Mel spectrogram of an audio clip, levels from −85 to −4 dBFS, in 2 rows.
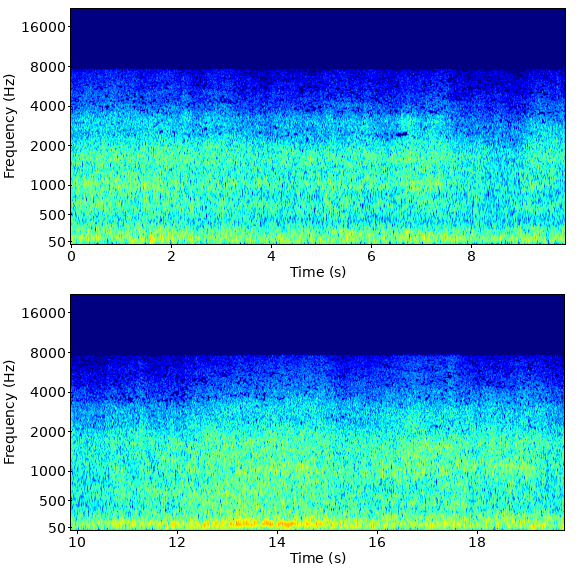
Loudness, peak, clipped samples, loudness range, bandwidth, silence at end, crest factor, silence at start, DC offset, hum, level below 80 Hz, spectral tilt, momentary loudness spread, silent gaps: -34 LUFS; -16 dBFS; under 0.1%; 6 LU; 8 kHz; 0 s; 16 dB; 0 s; under 0.1%; none; -44 dBFS; -5.5 dB/octave; 7 LU; none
